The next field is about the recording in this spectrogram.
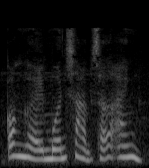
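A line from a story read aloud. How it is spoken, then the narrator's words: Wailing bitterly. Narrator (Vietnamese): Bạch Tuyên khóc lóc thảm thiết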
